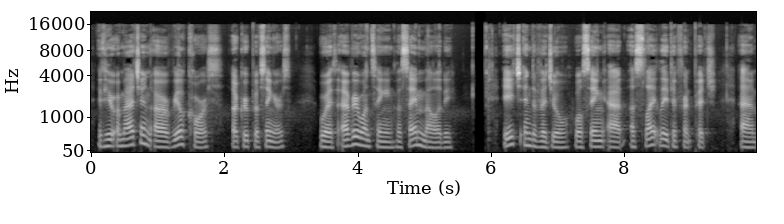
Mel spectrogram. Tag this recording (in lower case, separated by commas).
speech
